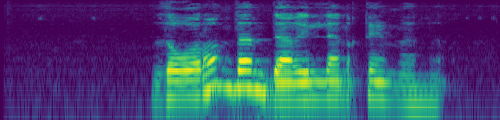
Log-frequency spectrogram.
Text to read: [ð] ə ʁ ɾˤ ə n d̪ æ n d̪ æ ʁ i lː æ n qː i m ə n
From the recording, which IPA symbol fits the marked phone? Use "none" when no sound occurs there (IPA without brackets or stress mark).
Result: ð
